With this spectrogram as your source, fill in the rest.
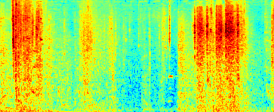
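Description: Bursts of gunfire ring out in the Biomutant video game, loud dense volleys that briefly ease off around the midpoint before resuming just as heavily.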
